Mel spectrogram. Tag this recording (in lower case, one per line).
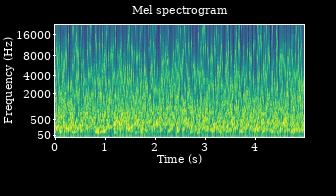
liquid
